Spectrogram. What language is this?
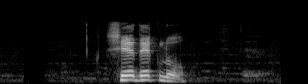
Bangla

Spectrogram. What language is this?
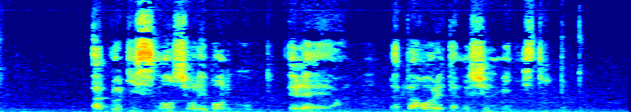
French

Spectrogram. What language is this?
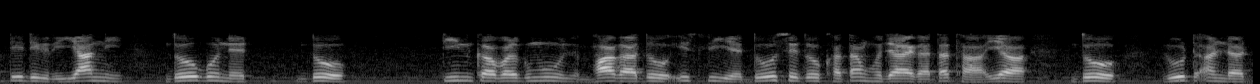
Hindi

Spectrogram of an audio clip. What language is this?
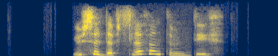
Kabyle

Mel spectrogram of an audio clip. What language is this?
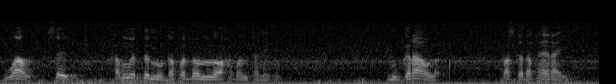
Wolof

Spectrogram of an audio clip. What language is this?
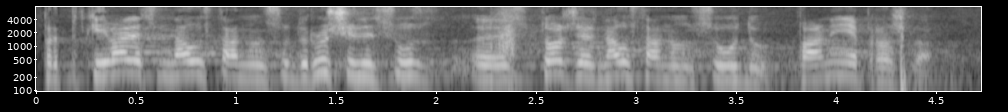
Croatian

